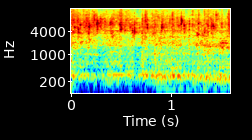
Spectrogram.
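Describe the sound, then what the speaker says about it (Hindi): Water gushes into a new fully automatic top-load washing machine under strong pressure, a loud, steady hissing rush that stays close and unbroken throughout. "अब ये देखो इसमें से पानी जाएगा अंदर।"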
